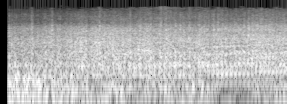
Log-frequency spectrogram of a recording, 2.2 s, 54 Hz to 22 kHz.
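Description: Kasinski Comet GTR 650's V-twin engine on its original exhaust, running steadily at low city speed while the bike is ridden, heard from an onboard microphone.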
